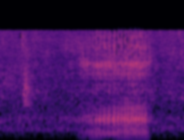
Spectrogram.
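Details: Mercedes the dog snoring loudly: a faint sniff-like sound, then one drawn-out, rattling snore that swells and vibrates for about a second before stopping abruptly.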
